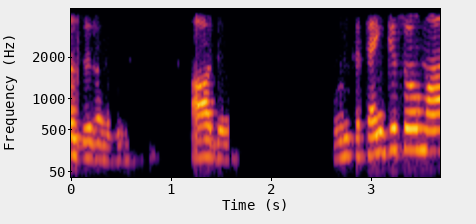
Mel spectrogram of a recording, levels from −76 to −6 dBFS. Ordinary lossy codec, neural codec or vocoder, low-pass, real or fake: none; none; 3.6 kHz; real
